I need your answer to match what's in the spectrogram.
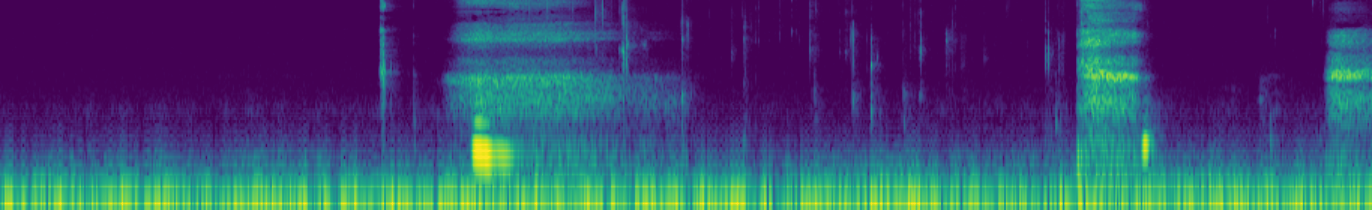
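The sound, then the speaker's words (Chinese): Two heavy, breathy gasps, fairly loud, separated by several seconds of quiet with a low steady hum underneath; no one speaks. “如果听不到这样的喘息，就太浪费了。”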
